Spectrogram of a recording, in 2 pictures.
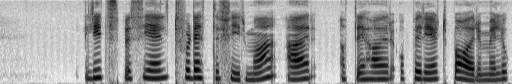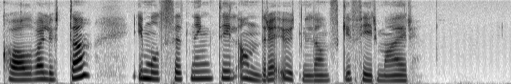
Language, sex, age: Norwegian, female, 35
